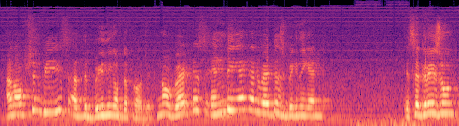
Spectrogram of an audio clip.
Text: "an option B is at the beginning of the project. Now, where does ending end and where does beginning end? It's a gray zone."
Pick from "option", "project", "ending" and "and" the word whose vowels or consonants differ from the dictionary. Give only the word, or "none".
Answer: none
